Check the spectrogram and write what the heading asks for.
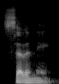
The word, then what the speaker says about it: Sevigny: But I think it's the number 7 and knee. Sevigny.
